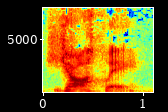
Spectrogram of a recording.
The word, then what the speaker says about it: Yahweh: In Hebrew, it is the English letters are YHWH, possibly pronounced Yahweh, which is actually like breathing. Yahweh.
